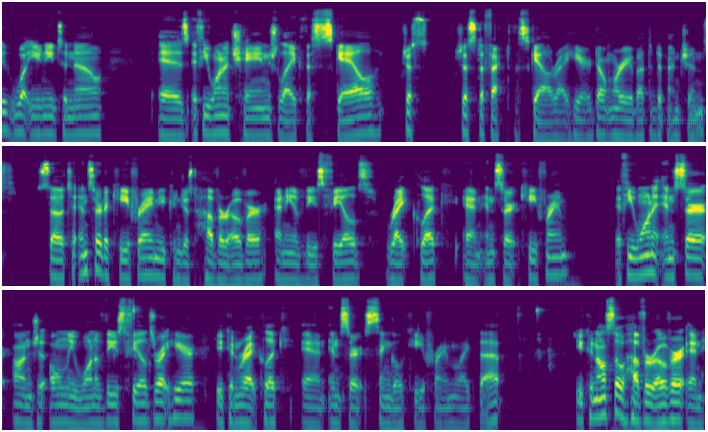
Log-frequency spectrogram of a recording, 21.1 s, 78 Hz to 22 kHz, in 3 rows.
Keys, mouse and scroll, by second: 2.2 click, 10.7 right click, 15.4 ctrl+z, 16.1 right click, 19.5 ctrl+z.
